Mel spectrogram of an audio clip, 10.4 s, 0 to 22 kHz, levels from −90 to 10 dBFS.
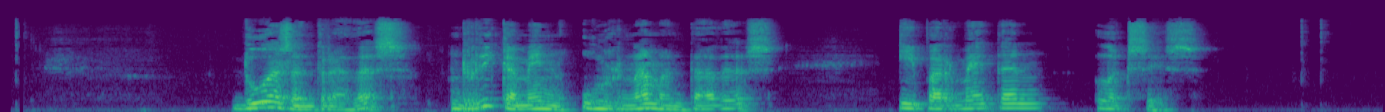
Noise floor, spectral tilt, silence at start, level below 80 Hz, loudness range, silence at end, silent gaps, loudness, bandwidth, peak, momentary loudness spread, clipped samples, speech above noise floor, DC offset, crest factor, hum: -69 dBFS; -5 dB/octave; 1.75 s; -46 dBFS; 4 LU; 1.4 s; none; -21 LUFS; 11 kHz; -4 dBFS; 10 LU; under 0.1%; 50 dB; under 0.1%; 18 dB; none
